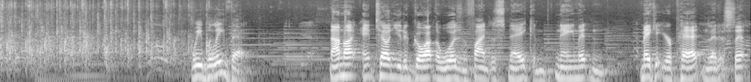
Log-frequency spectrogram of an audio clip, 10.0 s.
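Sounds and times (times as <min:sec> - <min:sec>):
audience hand clap of praise: 0:00.0 - 0:03.2
speech: 0:02.6 - 0:03.4, 0:04.4 - 0:10.0.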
